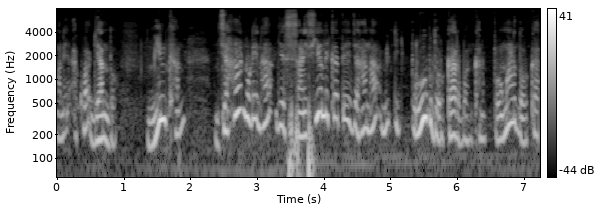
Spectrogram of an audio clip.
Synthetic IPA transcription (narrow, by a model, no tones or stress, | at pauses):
manɛʔakɔwaʔɡɛjand̪ɔ | minkʰan | d͡ʒahãnɔɽɛnɦaʔd͡ʒɛsaɽ̃sijalɛkat̪ɛd͡ʒaɦanɦaʔmit̪̚ˀʈic̚ˀpɾubd̪ɔɾkaɾbaŋkʰanpɾɔmaɽ̃d̪ɔɾkaɾ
